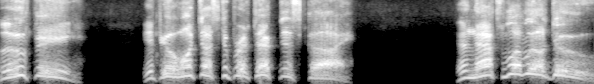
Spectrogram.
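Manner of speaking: rough, creaky put-on voice. Voicing a line to Luffy about protecting a guy, in a Jinbei voice. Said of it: "That's my Jinbei voice".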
